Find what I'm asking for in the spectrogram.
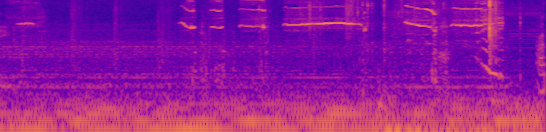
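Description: A dog whimpers and yelps in the horror video game Blair Witch, with several high, thin whines rising and falling over a steady low ambient rumble, sharper cries toward the end.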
